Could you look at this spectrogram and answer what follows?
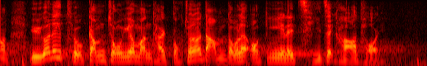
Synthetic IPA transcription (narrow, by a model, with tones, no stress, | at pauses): njyː˨kɔ˨˥niː˥t̪ʰiː˨˩wkɐ˧mt͡sʊ˨ŋji˧wmɐ˨nt̪ʰɐ˨˩jkʊ˨k̚t͡ɕʊ˧˥ŋ˥t̪aː˨m̩˨˩t̪o˧wlɛː˥ʔɔː˨˧kiː˧njiː˧ne˨˧t͡sʰiː˨˩t͡sɪ˥k̚ɦa̰ː˨t̪ʰɔ̰ː˨˩j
